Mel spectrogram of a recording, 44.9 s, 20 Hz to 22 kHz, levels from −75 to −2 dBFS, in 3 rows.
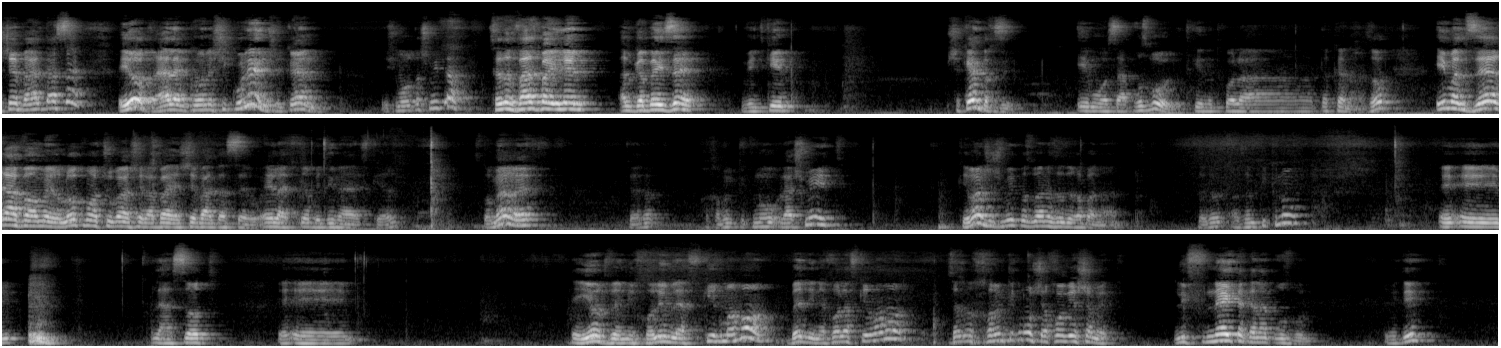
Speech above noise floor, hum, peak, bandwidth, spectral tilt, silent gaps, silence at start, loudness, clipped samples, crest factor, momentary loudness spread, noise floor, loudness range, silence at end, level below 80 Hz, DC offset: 30 dB; none; -2 dBFS; 15.5 kHz; -4.5 dB/octave; none; 0 s; -23 LUFS; under 0.1%; 22 dB; 21 LU; -53 dBFS; 10 LU; 0.65 s; -52 dBFS; under 0.1%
